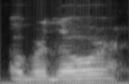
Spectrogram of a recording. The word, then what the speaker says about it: Obrador: And was it Obrador was the leader, I think? – Yeah. Now the president. – Did I pronounce that correctly? – Obrador, yeah.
